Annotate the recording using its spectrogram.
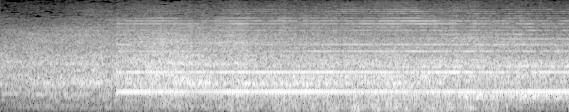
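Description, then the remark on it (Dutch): A loud train horn blares in one sustained, steady tone, starting abruptly after a brief moment of rumbling noise and holding until the end, with no voices; a train near Voorschoten station, between The Hague and Leiden, Netherlands, in the middle of the night around half past three. “Weer een heel hard getoeter en weer nog veel meer schudden in ons bed.”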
